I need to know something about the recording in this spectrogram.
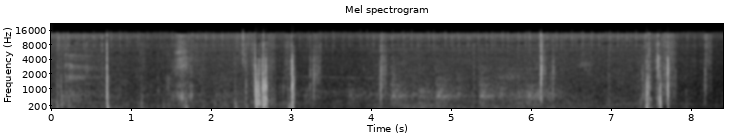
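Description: Light handling of a plastic gel pen over paper: scattered sharp clicks and taps, with a quick cluster of clicks about two and a half seconds in and another near the end.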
